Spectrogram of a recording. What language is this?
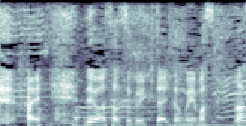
Japanese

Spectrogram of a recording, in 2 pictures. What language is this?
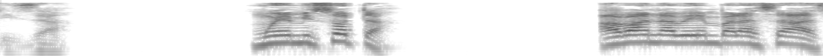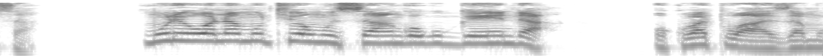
Ganda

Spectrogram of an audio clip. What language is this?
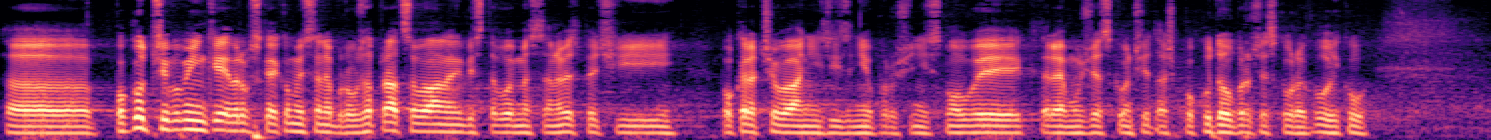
Czech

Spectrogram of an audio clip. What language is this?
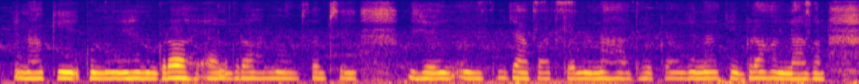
Maithili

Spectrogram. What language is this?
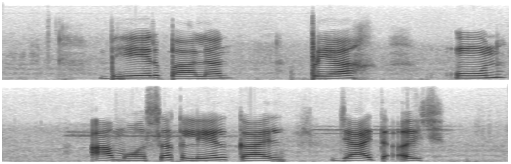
Maithili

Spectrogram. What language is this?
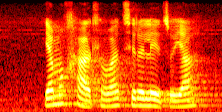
Tswana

